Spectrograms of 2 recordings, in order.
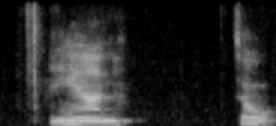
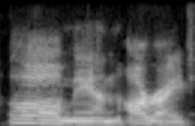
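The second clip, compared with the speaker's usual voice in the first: normal talking voice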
